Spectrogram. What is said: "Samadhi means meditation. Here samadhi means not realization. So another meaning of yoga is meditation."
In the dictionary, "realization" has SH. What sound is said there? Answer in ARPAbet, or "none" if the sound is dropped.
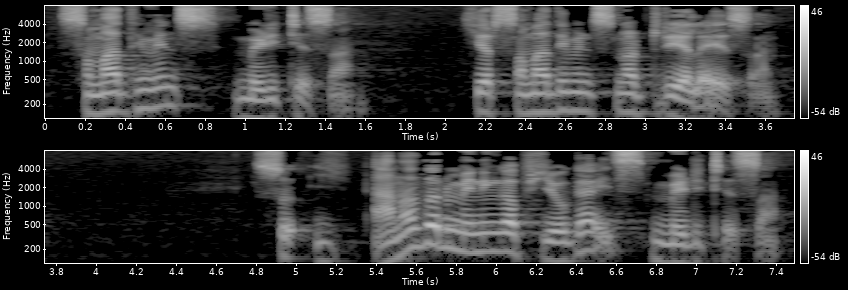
S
